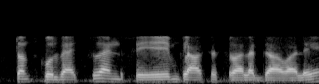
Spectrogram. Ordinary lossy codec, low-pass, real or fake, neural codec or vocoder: none; 3.6 kHz; real; none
